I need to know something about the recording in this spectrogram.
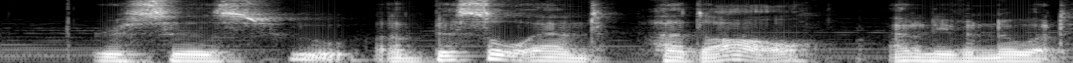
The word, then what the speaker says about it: hadal: And Hadal, I'll have to look up that word. Neat. Just did a quick research thing. It's pronounced Hydal, and it's even deeper than Abyssal.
